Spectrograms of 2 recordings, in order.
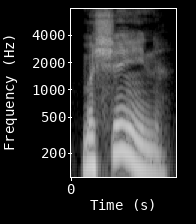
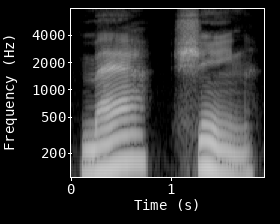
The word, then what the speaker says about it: machine: mark the word re-send machine machine the machine made a loud noise ma sheen two syllables first syllable ma two sounds um ah sheen three sounds sh sheen mark the word ma sheen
